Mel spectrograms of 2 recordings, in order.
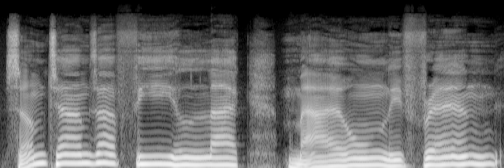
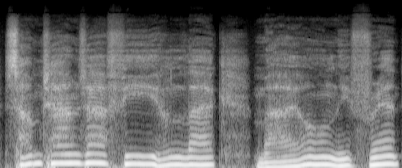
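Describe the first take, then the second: First: It is soft but clear and resonant. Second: It is soft with lots of breathy air.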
